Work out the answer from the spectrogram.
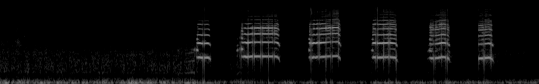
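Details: Bald eagles at a nest in Southwest Florida, recorded by a live camera on 17 November 2024 at 19:48, giving a series of six shrill, piping notes, each about a third of a second, spaced roughly half a second apart.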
